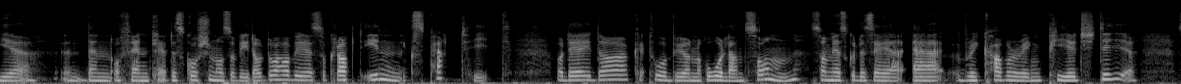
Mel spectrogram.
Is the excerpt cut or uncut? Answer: cut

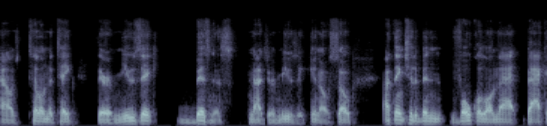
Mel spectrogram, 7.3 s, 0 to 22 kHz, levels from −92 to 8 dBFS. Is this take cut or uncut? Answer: cut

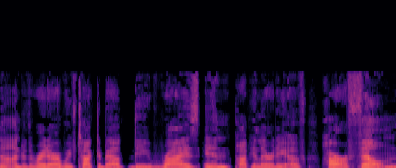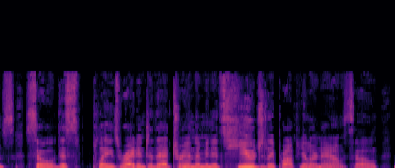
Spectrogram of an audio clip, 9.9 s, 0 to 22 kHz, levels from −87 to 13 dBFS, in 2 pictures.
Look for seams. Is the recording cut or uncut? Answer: cut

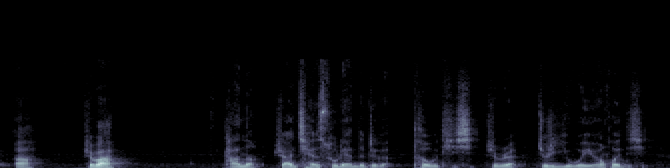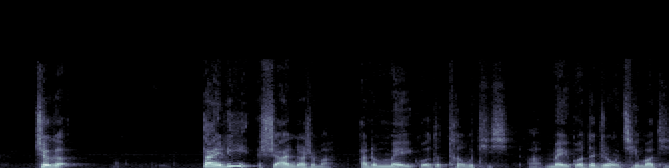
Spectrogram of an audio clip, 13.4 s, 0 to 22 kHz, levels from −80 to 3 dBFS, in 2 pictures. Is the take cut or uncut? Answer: cut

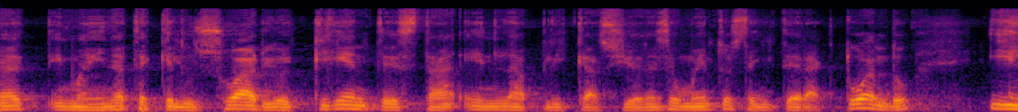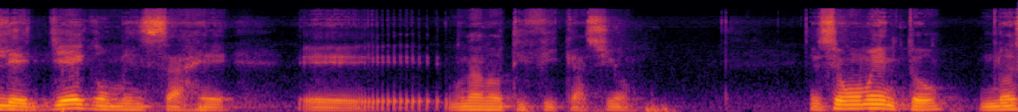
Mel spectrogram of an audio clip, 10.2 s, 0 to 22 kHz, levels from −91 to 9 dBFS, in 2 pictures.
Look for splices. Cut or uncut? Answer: uncut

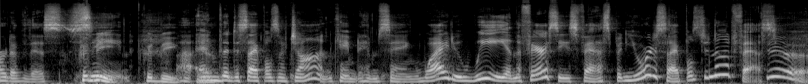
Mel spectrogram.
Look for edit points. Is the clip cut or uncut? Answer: cut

